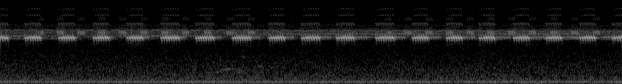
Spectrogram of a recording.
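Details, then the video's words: Grass insects on a deep autumn night in Changnyeong, South Gyeongsang, Korea: a high, bright chirp repeated steadily about three times a second, each pulse short and even, over a faint continuous low hum. "깊은밤 가을 풀벌레 소리"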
